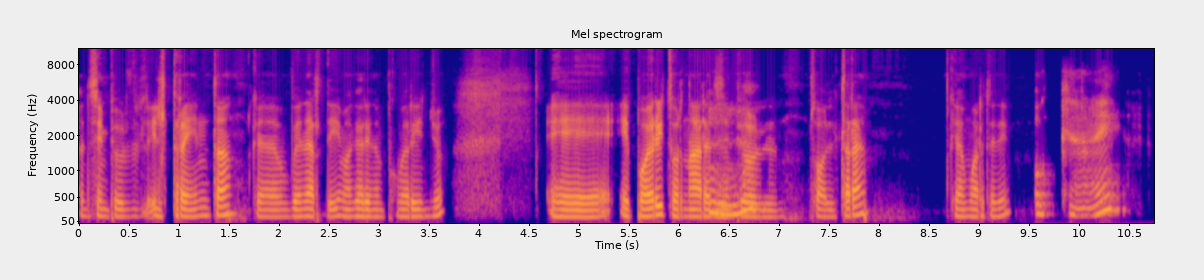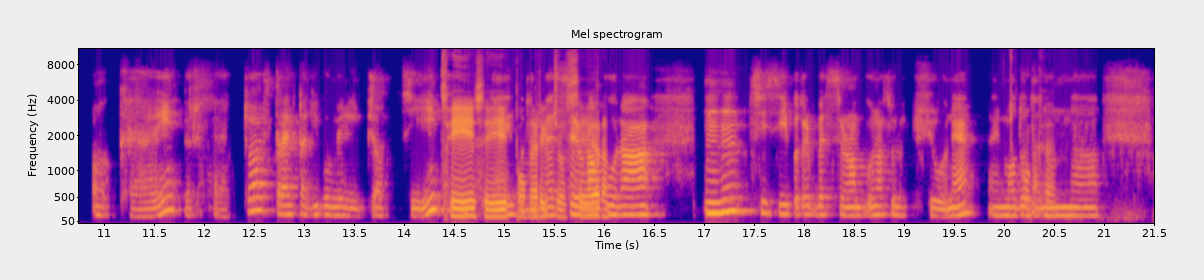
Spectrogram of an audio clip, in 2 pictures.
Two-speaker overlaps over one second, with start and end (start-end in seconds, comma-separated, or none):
14.4-16.1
